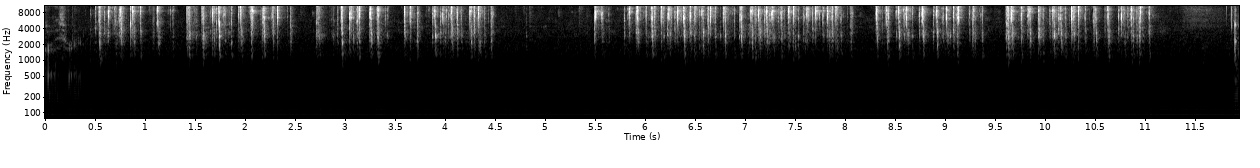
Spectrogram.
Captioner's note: typing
